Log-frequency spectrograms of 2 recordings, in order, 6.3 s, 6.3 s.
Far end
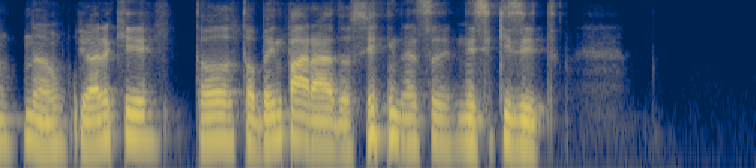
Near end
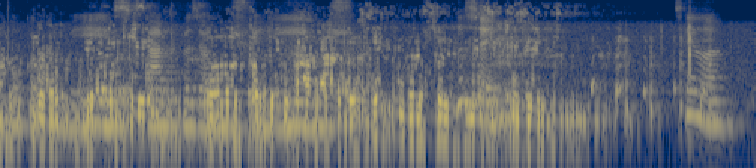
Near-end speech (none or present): present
